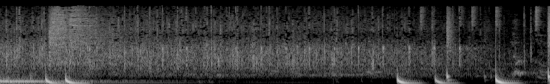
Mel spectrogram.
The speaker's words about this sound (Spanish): Oye, nada, un fuerte aplauso para la selección de hockey para mi amiga.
